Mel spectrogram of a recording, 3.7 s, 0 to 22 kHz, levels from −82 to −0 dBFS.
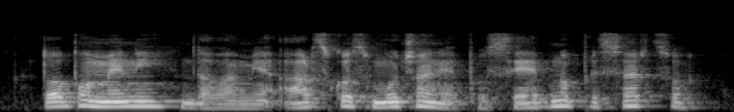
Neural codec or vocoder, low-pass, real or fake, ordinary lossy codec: none; 7.2 kHz; real; none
